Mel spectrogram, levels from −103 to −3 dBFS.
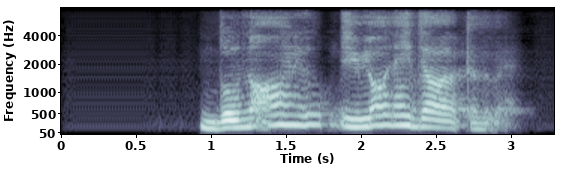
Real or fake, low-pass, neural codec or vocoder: fake; 7.2 kHz; codec, 16 kHz, 0.5 kbps, FreqCodec, larger model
